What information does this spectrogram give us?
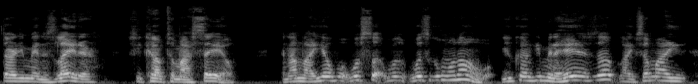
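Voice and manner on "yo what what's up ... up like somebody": high-pitched, puzzled questioning; acted bewildered protest. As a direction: press her for an explanation. Retells confronting her for answers.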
